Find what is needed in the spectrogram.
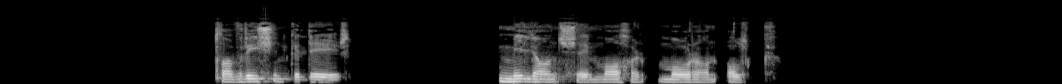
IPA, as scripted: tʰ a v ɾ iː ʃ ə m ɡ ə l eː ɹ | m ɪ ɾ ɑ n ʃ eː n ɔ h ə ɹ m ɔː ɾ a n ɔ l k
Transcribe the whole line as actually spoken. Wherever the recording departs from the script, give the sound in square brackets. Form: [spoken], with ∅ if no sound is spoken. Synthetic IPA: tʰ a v ɾ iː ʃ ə [n] ɡ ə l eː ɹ | m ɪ [l] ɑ n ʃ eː [m] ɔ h ə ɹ m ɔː ɾ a n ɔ l k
